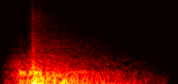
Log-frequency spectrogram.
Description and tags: Large drum strike, suitable for film, film score, trailer and musical tracks. Made by closing a car door in an empty underground parking, with some eq and dynamics processing.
